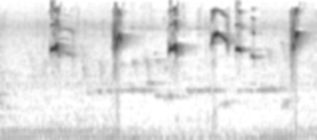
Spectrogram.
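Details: Sunbird locally called kolibri ninja, singing to stir other birds into song: five separate piercing high chips and slurred whistles, roughly one every half second to second, over a faint low hum.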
